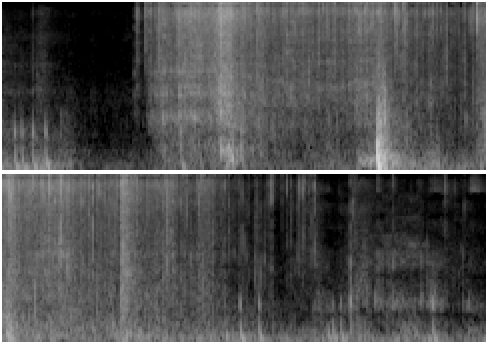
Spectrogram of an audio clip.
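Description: Cellophane gift wrap crinkling and rustling as a wrapped gift is handled, with one sharp crackle a little past two seconds in; the rustling dies down about a second before the end.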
